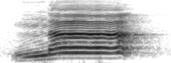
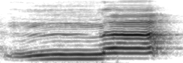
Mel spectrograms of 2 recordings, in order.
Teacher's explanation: Il faudrait qu'on ait l'impression que le na est deux fois, le n est deux fois au cours de la lecture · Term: tchadda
